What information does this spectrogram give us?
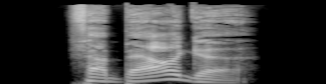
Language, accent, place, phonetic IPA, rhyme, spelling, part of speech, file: German, Germany, Berlin, [fɛɐ̯ˈbɛʁɡə], -ɛʁɡə, verbärge, verb, De-verbärge.ogg
- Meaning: first/third-person singular subjunctive II of verbergen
